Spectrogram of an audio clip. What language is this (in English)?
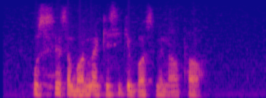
Urdu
